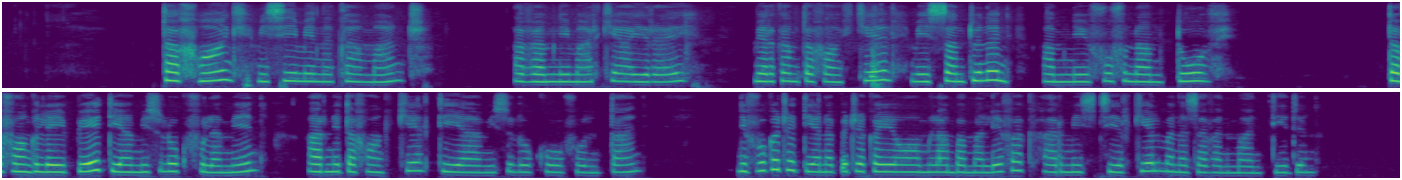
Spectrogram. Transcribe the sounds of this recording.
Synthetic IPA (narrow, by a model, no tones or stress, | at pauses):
t̪afuaŋɡi̥misimenakʰəmaniʈ͡ʂə̥ | avaminimaɾikʰʲaiɾaj | miaɾakamint̪avaŋɡi̥kʰeli̥misi̥sant̪unani̥ | aminifufunamint̪uvi̥ | t̪avaŋɡileb̥ed̪̥iəmisiluku̥v̥ulamenə̥ | aɾinit̪avaŋɡi̥kʰelid̪̥iəmisilukʰuv̥ulunt̪ani̥ | nivukaʈ͡ʂəd̪iənapeʈ͡ʂakaewamilambəmalefakə̥aɾimisi̥d͡ziɾikelimanazavanimanid̪̥id̪inə̥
